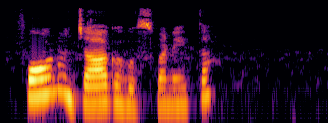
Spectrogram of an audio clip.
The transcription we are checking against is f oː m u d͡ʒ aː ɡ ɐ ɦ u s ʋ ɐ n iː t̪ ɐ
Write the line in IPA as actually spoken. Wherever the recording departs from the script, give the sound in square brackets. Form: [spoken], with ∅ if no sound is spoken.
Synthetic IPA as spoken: f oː [n] u d͡ʒ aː ɡ ɐ ɦ u s ʋ ɐ n iː t̪ ɐ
